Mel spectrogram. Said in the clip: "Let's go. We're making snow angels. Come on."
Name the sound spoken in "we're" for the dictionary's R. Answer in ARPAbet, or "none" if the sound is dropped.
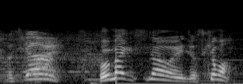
L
